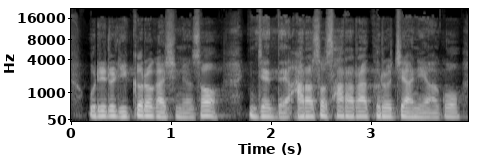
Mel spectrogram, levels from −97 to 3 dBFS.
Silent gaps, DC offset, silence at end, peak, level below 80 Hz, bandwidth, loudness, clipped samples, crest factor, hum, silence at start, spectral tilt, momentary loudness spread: none; under 0.1%; 0 s; -8 dBFS; -70 dBFS; over 20 kHz; -27 LUFS; under 0.1%; 18 dB; none; 0 s; -5 dB/octave; 6 LU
